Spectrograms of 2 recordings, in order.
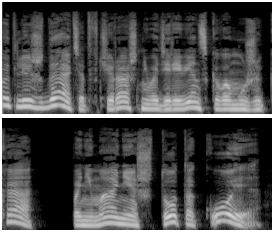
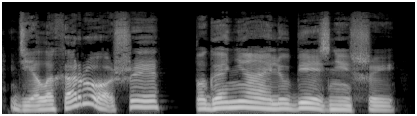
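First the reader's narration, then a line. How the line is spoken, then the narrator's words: Through gritted teeth. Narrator (Russian): сквозь зубы процедил Митя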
